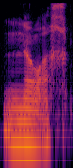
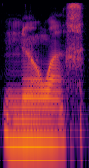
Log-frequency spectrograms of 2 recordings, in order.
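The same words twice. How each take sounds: The two takes are said the same way.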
